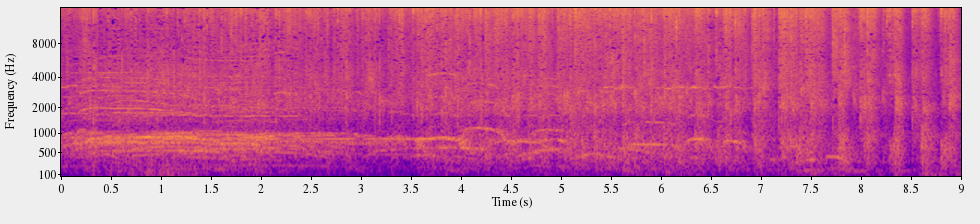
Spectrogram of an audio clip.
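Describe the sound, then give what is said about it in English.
Audience applause and cheering at a live event. The crowd starts loud, with whoops and yells rising over the clapping, then thins toward the end into more separate, uneven claps. “let's get another check of how much noise this room can produce. One more time. Show me how excited y'all are.”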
